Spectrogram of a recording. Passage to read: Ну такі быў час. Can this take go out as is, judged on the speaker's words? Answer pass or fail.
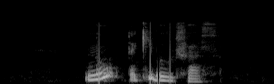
pass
